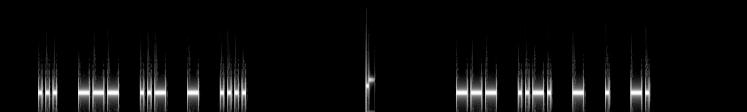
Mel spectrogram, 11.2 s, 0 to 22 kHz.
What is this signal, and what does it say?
Morse code, heard as a keyed tone, about 22 wpm, spaced as for 16 wpm, 700 Hz. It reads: SOUTH OFTEN
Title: 2x Character Spacing - Top 500 Words - 22wpm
